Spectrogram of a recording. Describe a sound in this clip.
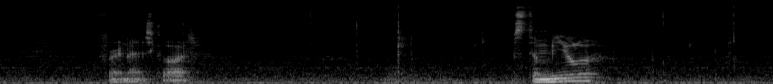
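Glossy trading cards slide off a stack in a hand.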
